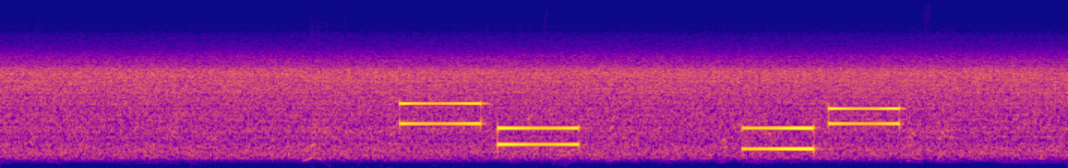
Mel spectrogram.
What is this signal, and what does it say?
Aircraft SELCAL, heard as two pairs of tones, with radio static. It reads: LR-EK CK-LQ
